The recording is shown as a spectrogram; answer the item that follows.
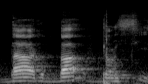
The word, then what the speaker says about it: Barbadensis: Mais ce gel, vous avez dit qu'il est récupéré dans l'aloe vera Barbadandis. Barbadensis. Ok, le mot est un peu difficile à le prononcer, mais vous venez de dire tout à l'heure que l'aloe vera du Congo était plus efficace.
